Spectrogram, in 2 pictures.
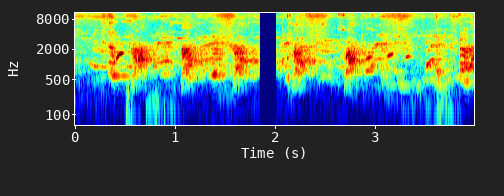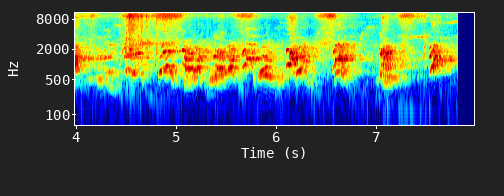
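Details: Dogo Argentino dogs, import lineage, male and female, yapping and barking almost without pause in quick clustered bursts, with brief whimpering tones and some human voices mixed in.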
